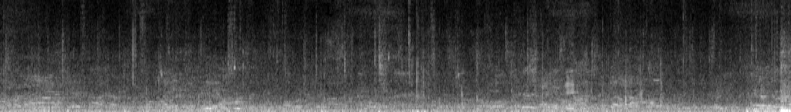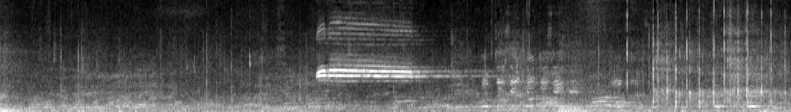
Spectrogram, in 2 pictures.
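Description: Men shout to each other across an outdoor football pitch.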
